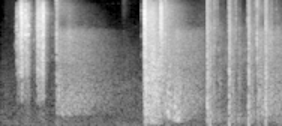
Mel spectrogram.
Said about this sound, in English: I'm taking heavy fire.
